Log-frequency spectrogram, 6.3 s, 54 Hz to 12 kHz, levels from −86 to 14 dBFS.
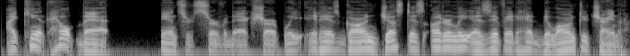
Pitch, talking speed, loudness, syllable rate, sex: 95 Hz, 190 wpm, -18 LUFS, 5.3 syllables/s, male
